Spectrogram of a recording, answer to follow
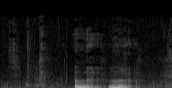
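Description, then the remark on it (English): Two loud slurping sips of a beverage from a cup in quick succession, each with a throaty, voiced rasp, over a quiet background with no talking. “And get ready for the simultaneous sip. It happens now.”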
